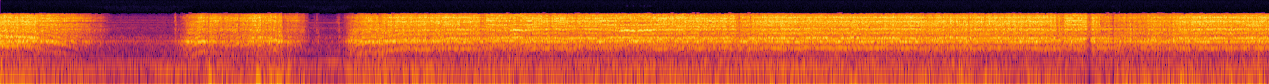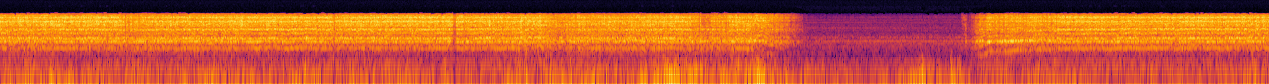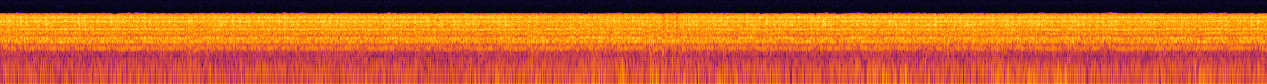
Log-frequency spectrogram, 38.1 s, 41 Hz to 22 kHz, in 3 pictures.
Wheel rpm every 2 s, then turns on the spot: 20, 60, 160, 160, 160, 160, 160, 160, 160, 140, 20, 140, 160, 160, 160, 160, 160, 160, 160.
none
